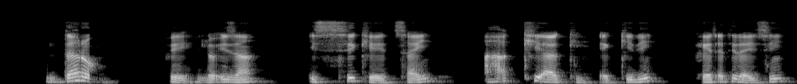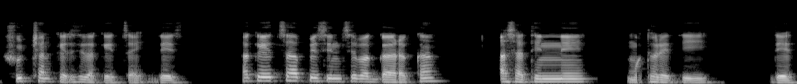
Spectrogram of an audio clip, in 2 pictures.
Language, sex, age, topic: Gamo, male, 18-24, government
